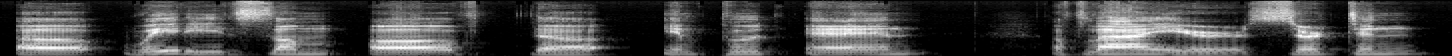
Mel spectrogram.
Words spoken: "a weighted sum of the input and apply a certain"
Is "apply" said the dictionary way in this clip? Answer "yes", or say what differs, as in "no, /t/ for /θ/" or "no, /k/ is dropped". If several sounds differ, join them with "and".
no, /f/ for /p/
